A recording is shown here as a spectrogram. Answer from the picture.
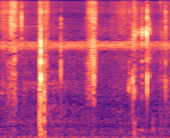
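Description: Near silence with a few faint soft footsteps on grass: one about half a second in and a few lighter ones later.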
